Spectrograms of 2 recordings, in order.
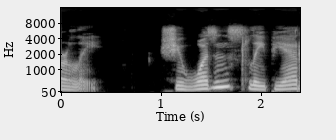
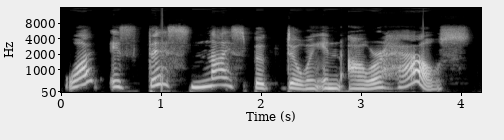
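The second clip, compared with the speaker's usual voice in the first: outraged; 6 semitones higher than usual. Acted. Mother Witch outraged at book.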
